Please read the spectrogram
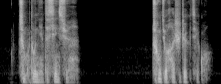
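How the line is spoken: Sighing. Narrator (Chinese): 叹了口气，说着

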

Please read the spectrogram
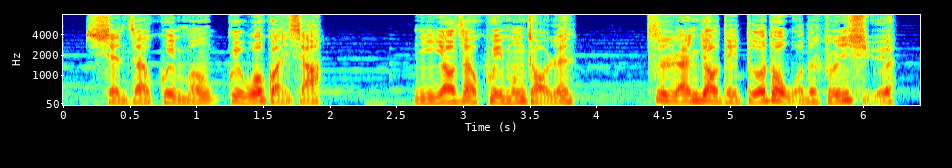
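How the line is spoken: Sneering, cold. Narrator (Chinese): 哼， 费良玉冷笑一声

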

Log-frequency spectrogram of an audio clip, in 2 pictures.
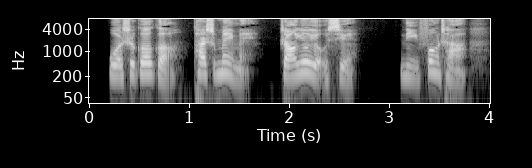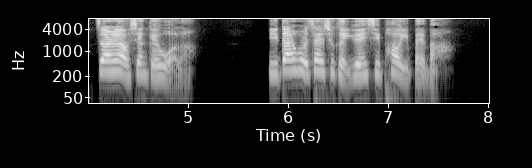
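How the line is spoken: Flat indifferent tone. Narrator (Chinese): 淡淡的道

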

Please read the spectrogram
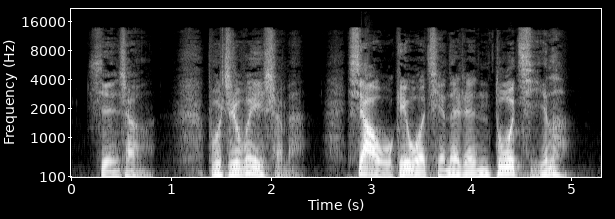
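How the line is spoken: Old man, smiling. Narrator (Chinese): 盲老人笑着回答说

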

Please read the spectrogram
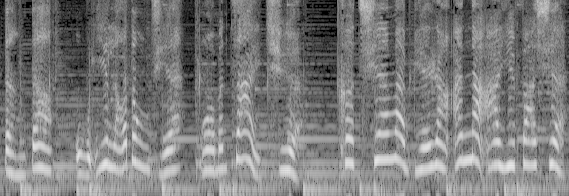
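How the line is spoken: Whispering. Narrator (Chinese): 娜拉……小声地说道

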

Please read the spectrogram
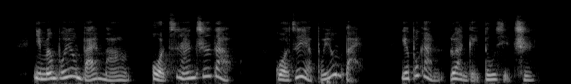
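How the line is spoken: Smiling. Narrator (Chinese): 袭人笑道

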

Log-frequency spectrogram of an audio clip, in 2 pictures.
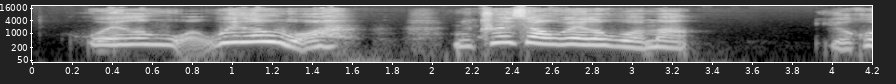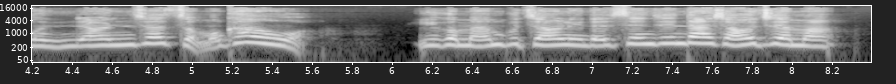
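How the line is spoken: Raised, tearful voice. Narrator (Chinese): 嗓音提高，带着哭腔

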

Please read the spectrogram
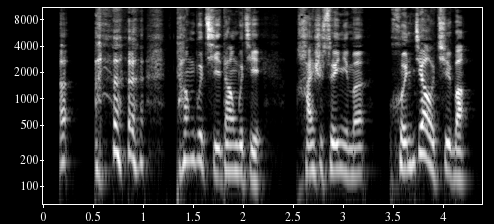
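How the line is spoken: Laughing. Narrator (Chinese): 宝玉笑道

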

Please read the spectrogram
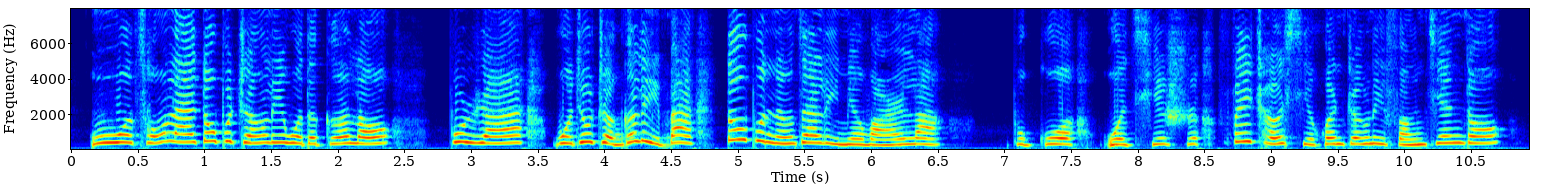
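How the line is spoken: Happy exclaiming. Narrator (Chinese): 莫娜高兴的叫着

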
